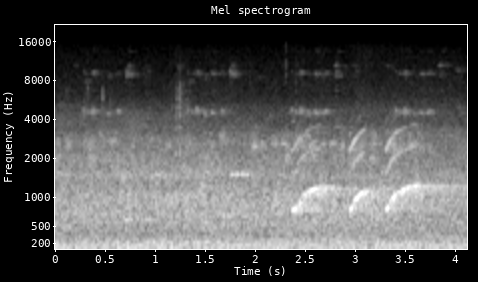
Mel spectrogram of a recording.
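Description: An emergency vehicle's siren gives three short rising whoops, one after another, starting about two and a half seconds in, over a steady low rumble.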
